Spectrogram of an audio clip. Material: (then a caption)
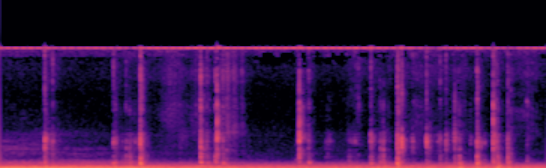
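Plastic. Long teal-painted nails and fingertips type rapid taps on a white plastic laptop keyboard with cartoon stickers on its hollow keys. The sharp, bright clicks come in an uneven but steady stream over a constant low hum.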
